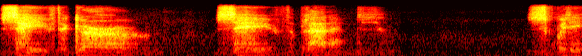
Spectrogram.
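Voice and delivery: faint, slow, drawn-out whisper. Voicing a whisper heard on the wind at a vision's end: whisper on the wind. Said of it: "you hear this, this, this, this whisper kind of on the wind".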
